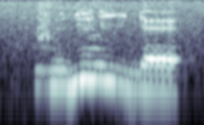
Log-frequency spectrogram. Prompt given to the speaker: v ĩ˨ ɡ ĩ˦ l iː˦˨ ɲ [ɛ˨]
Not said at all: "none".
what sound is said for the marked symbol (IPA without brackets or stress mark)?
ɛ˨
